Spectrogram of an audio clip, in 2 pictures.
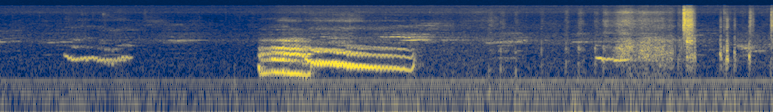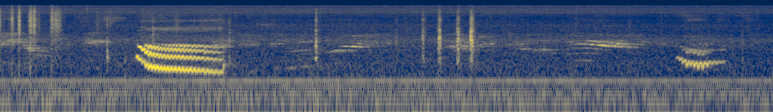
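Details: Domestic cat producing several meows: a short soft one, then two longer, falling, drawn-out cries about five seconds apart, and a final brief meow, with scattered clicks and handling noises between them.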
